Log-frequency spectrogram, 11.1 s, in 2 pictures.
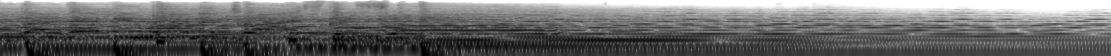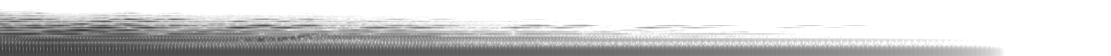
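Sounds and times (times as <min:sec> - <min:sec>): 
alternative rock music: 0:00.0 - 0:07.9.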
